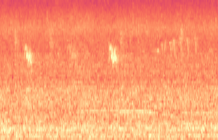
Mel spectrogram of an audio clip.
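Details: Managed honey bee colony being reorganised, possibly split into new colonies with young queens; a steady massed buzz, with two short high chirps rising above it.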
